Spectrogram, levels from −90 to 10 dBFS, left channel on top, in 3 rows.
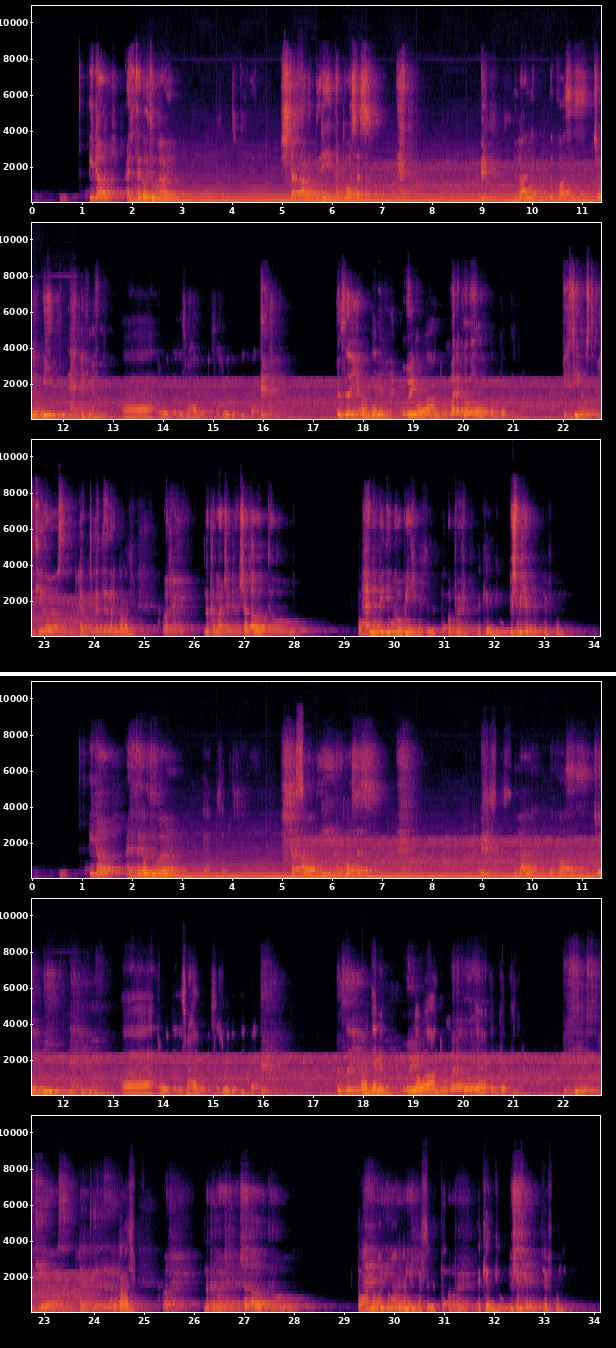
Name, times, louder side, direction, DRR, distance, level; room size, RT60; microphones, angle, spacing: voice 1, 1.1-2.9 4.4-4.5 5.0-6.8 7.3-7.6 9.0-9.3 9.6-12.9 15.9-16.5 17.5-18.1 18.8-19.1 19.7-20.4 22.0-24.4 25.4-25.8 26.2-28.0 29.4-30.4 31.1-31.6 32.3-32.8, left 1 dB, 70° left, 1 dB, 4.5 m, -26 dB
sound 1, 1.9-12.3, equal, 20° left, 4.2 m, -27 dB
voice 2, 3.4-3.9 5.2-5.8 8.9-9.0 13.1-16.0 18.0-18.6 19.0-19.8 20.2-21.2 24.4-24.8 29.3-31.1 31.7-33.5, right 3 dB, 55° right, 15 dB, 0.8 m, -28 dB
sound 2, 5.0-24.0, right 1 dB, 75° right, 7.0 m, -36 dB
27.0 x 26.0 x 4.6 m, 1.5 s
head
